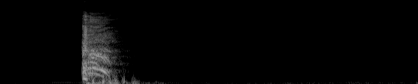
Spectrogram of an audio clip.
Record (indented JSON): {
  "cough_length": "4.2 s",
  "cough_amplitude": 9548,
  "cough_signal_mean_std_ratio": 0.24,
  "survey_phase": "beta (2021-08-13 to 2022-03-07)",
  "age": "45-64",
  "gender": "Male",
  "wearing_mask": "No",
  "symptom_none": true,
  "smoker_status": "Never smoked",
  "respiratory_condition_asthma": false,
  "respiratory_condition_other": false,
  "recruitment_source": "REACT",
  "submission_delay": "1 day",
  "covid_test_result": "Negative",
  "covid_test_method": "RT-qPCR"
}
